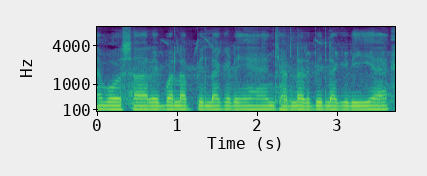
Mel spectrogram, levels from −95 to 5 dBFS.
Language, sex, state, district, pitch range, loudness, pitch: Hindi, male, Uttar Pradesh, Shamli, 120-125 Hz, -14 LUFS, 120 Hz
